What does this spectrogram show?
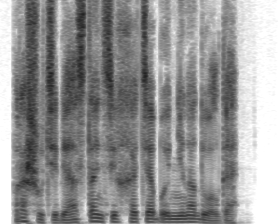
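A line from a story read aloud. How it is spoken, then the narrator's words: Soft plea. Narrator (Russian): мягко сказала она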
